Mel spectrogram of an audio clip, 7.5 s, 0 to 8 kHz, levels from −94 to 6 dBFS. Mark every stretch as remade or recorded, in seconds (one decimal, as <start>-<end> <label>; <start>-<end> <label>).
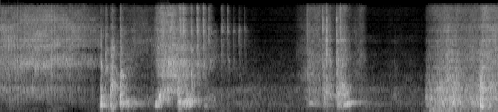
0.0-2.3 remade; 2.3-3.1 recorded; 3.1-7.5 remade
